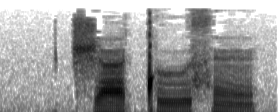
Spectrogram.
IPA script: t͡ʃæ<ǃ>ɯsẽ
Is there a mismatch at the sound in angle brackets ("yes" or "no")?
no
